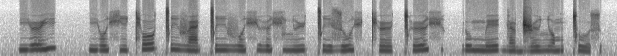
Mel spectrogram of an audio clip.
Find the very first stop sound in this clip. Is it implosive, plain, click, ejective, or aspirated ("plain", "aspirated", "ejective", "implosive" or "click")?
aspirated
